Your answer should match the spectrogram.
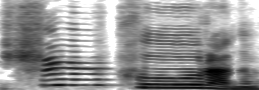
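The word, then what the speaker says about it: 师傅: 자, 슈프라는 발음이 있습니다. 네, 이걸 우리말로 하면은 사부라는 발음인데요.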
